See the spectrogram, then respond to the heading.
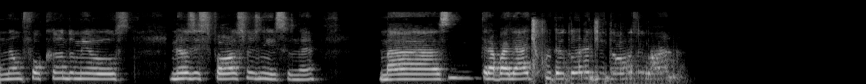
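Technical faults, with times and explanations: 5.30 to 8.67 s, call bitrate drop: the call's bandwidth estimate fell and the encoder had to work with far fewer bits, which sounds like a fall from around 32 kbps to about 8 kbps. The speech turns rough and watery, and the top end is cut from 20 kHz to 8 kHz. It bottoms out for about 2.15 s and doesn't recover before the end.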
